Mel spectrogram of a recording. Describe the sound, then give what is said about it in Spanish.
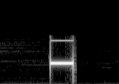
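A single short electronic voicemail beep tone before message recording, clean and steady at a fixed pitch, alone against silence. “Si desea, deje su mensaje en la casilla de voz. Después del tono, grabe su mensaje.”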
